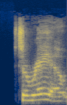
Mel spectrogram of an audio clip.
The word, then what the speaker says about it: Saraya: Is it, so how do you say it? Soraya? – Soraya, which Soraya. Was actually Sandy Soraya, great, great singer, but it was actually called Alsace Lorraine before they got their deal.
